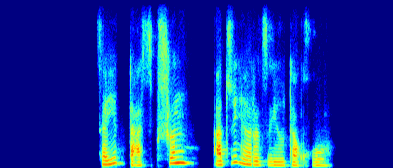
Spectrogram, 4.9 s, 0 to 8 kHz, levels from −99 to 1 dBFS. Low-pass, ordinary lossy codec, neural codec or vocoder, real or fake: 7.2 kHz; Opus, 16 kbps; none; real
